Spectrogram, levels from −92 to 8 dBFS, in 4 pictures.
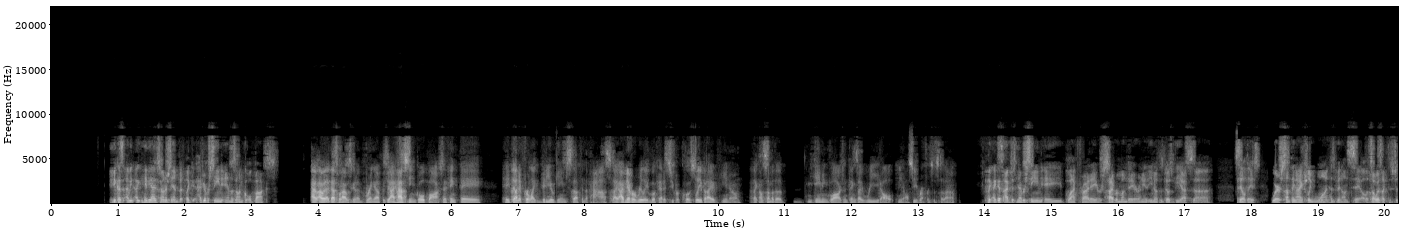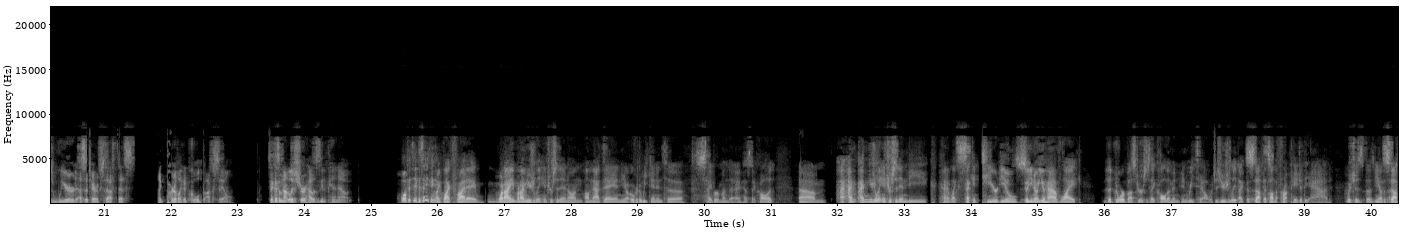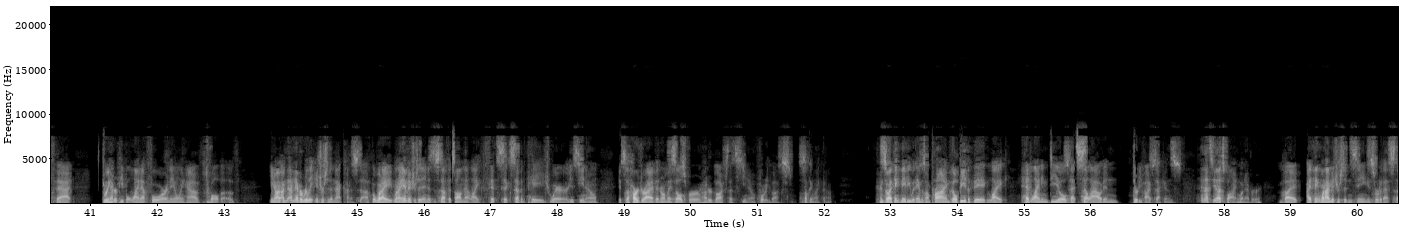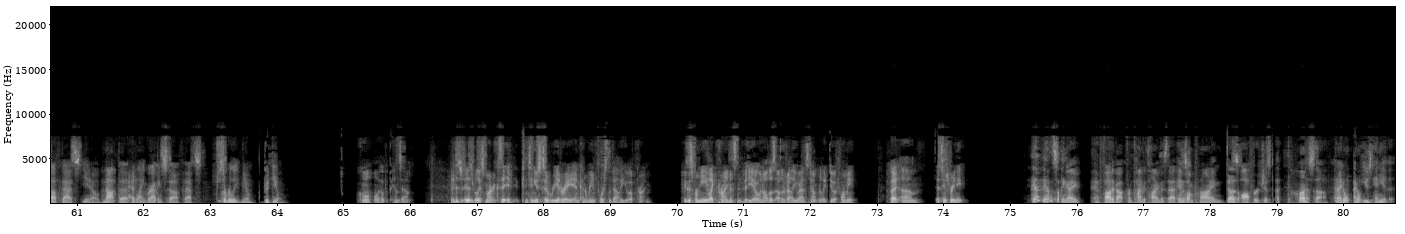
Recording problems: garbled, watery; badly
wrong speed, natural pitch; too fast; 1.6 times normal speed

